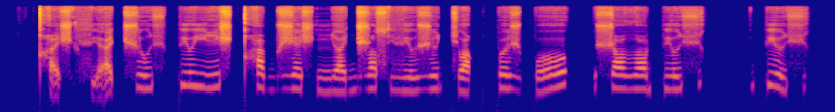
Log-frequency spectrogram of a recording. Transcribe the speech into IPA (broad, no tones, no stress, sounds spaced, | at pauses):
qʰ ḭ ʃ fʲ a̰ t͡ʃ u ç pʲ u j i ʃ qʰ ɵ b ʒ ɐ ʃ ɲ ɐ d͡ʒ ɵ sˤ vʲ u ʒ ɵ c o q p ɵ ʒ p o | ʃ o ðˤ o pʲ o ç | pʲ ɵ ç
